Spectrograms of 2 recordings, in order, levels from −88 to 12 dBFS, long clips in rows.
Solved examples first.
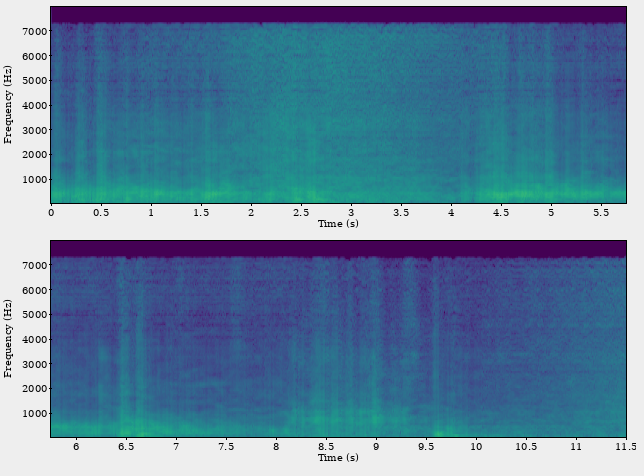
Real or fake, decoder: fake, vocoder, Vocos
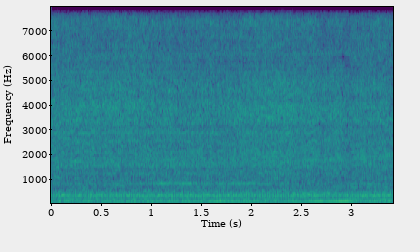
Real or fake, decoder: fake, vocoder, Vocos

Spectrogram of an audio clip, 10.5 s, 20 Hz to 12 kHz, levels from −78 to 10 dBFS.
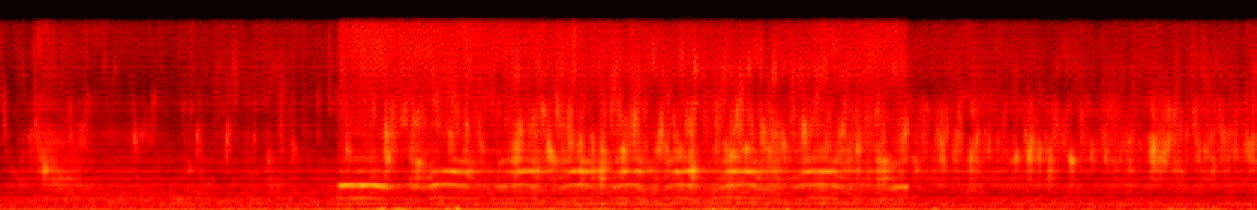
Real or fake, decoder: fake, vocoder, Vocos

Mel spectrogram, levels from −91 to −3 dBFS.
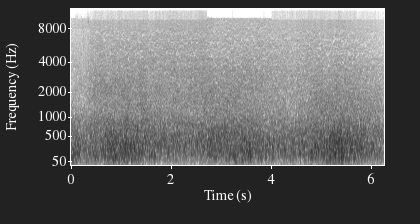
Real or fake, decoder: fake, vocoder, Vocos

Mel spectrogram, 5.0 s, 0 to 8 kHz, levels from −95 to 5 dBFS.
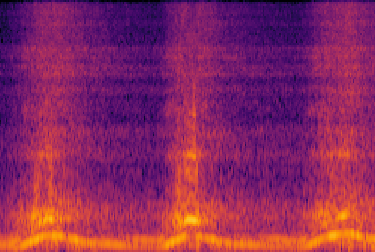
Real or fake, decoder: real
